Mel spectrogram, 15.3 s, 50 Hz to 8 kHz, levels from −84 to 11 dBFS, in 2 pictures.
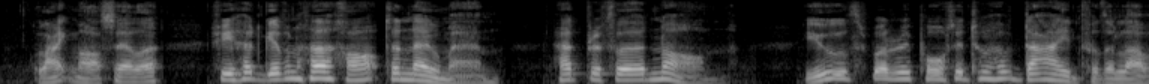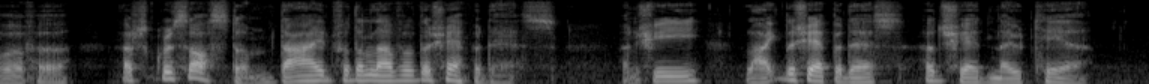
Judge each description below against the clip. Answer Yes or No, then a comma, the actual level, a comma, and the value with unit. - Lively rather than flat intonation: Yes, wide, 7.8 semitones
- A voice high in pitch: No, medium, 140 Hz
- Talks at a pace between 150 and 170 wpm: Yes, average, 155 wpm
